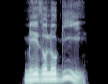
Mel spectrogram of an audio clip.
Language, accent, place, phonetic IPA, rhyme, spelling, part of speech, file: German, Germany, Berlin, [mezoloˈɡiː], -iː, Mesologie, noun, De-Mesologie.ogg
- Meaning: mesology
